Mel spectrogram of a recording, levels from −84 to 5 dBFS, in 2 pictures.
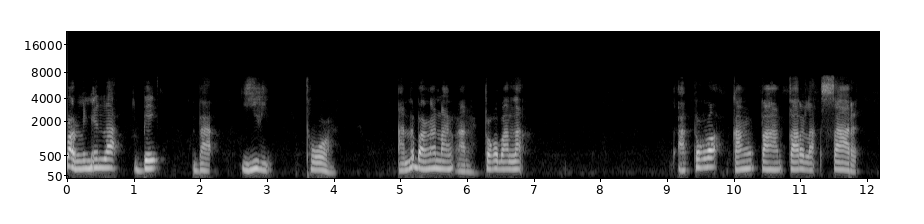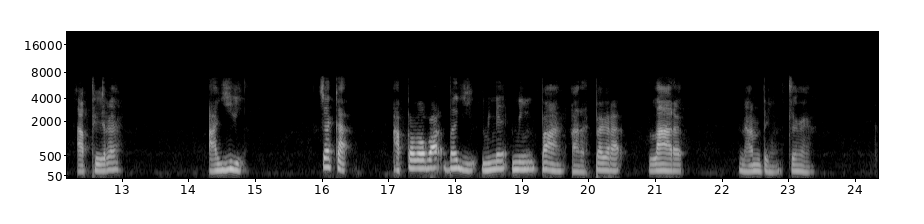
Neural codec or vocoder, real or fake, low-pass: codec, 24 kHz, 1 kbps, SNAC; fake; 7.2 kHz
